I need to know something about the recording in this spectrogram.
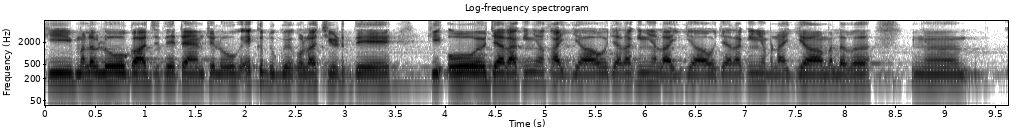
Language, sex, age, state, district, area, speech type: Dogri, male, 18-30, Jammu and Kashmir, Kathua, rural, spontaneous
